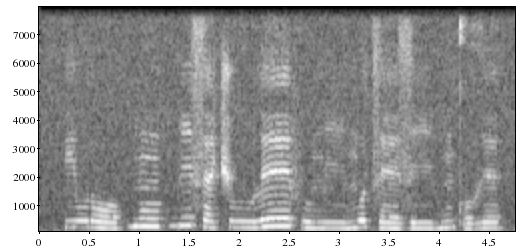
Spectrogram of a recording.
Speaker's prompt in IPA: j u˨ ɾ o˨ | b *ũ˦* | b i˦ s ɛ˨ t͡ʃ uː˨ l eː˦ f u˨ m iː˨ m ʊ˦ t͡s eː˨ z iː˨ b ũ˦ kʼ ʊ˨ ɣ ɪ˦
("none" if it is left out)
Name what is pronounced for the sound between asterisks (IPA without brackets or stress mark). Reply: ũ˦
